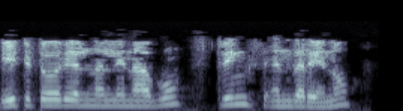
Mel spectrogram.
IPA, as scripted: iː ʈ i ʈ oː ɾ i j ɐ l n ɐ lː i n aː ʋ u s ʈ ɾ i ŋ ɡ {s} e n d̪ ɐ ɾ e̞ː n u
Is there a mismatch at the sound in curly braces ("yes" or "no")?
no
